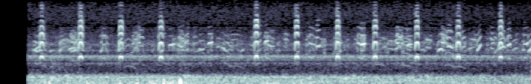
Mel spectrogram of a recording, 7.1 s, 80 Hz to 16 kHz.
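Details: Spur-winged lapwing calling intensely in Greece in April 2023: sharp, ringing metallic notes repeated about twice a second, with softer chattering between them, over a steady low rumble and a constant high drone.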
